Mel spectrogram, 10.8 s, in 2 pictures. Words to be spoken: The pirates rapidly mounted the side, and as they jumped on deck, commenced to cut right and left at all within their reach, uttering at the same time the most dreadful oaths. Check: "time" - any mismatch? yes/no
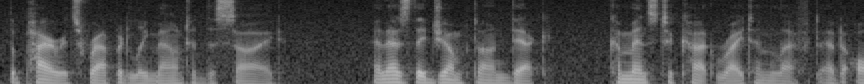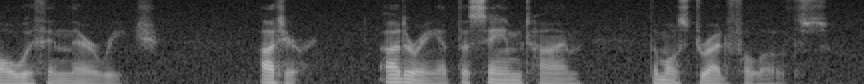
no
